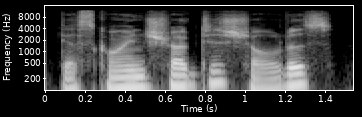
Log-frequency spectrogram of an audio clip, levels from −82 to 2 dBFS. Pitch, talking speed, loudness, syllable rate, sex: 115 Hz, 155 wpm, -16 LUFS, 6.0 syllables/s, male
